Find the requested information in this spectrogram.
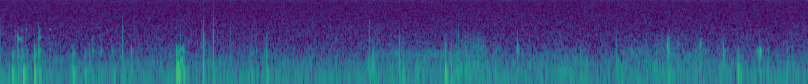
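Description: Irregular low gurgles, pops and squeaks over a quiet rumble. Ordinary gut sounds of stomach growling.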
